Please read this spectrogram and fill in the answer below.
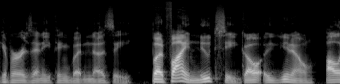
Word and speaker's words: Nuzzi: birthday is January 6th, it's Nuzzi phonetically, which sounds wrong. Yeah, I can't think of her as anything but Nuzzy.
